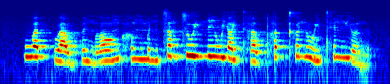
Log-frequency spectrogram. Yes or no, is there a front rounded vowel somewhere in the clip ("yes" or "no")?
no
